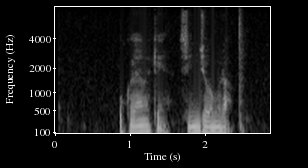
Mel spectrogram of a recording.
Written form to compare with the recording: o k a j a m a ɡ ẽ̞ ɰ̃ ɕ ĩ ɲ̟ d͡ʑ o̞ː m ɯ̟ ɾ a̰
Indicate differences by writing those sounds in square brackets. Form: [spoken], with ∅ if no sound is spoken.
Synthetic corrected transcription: o k a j a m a [k] ẽ̞ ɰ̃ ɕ ĩ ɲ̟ d͡ʑ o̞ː m ɯ̟ ɾ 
